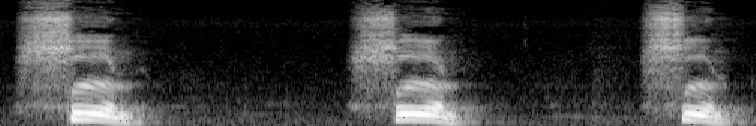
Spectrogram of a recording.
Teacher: शीन का मखारिज है जुबान का दरमियानी हिस्सा तालों का दरमियानी · شین کا مخارج ہے زبان کا درمیانی حصہ تالوں کا درمیانی حصہ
